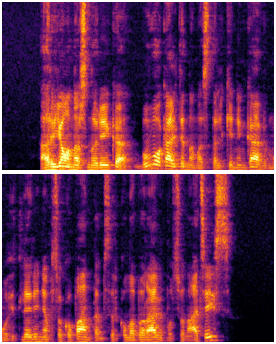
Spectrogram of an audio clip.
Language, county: Lithuanian, Vilnius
